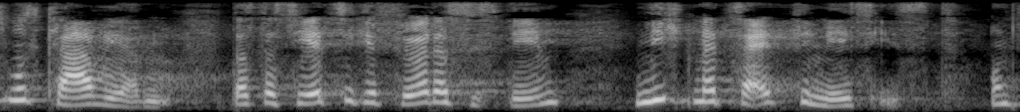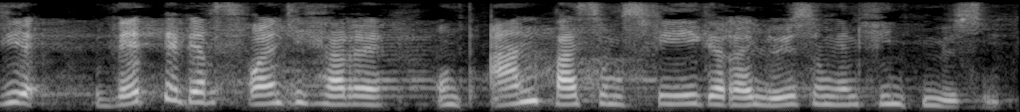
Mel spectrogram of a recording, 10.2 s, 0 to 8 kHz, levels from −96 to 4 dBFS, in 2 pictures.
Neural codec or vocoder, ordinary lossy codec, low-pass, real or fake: codec, 16 kHz, 4 kbps, FreqCodec, larger model; none; 7.2 kHz; fake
